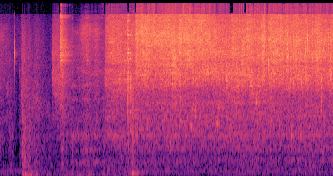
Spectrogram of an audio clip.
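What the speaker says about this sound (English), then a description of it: "We're going to wash the spoon." Tap water runs steadily from a faucet into a sink while a spoon is washed, a continuous close hiss after a few clinks and handling noises at the start.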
